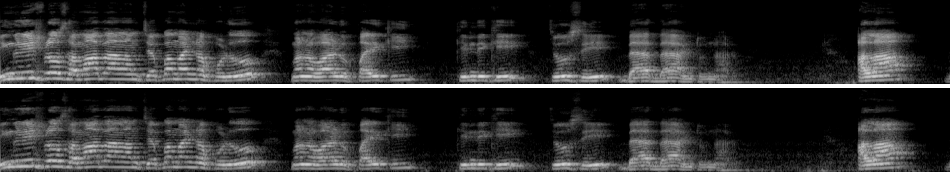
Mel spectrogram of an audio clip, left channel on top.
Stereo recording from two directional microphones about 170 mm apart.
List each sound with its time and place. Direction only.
0.0 s a man's voice: 20° left (ahead or behind)
8.5 s speech: 15° left (ahead or behind)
